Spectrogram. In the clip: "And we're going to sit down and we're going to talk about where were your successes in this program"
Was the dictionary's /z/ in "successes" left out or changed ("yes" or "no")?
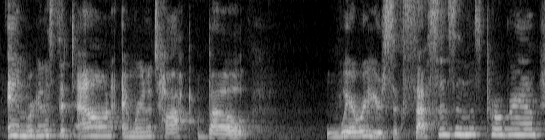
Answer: no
